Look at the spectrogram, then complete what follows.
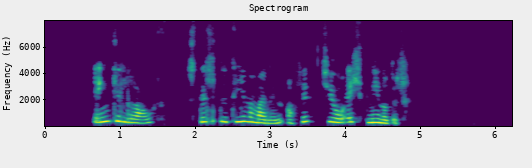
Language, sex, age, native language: Icelandic, female, 20-29, Icelandic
